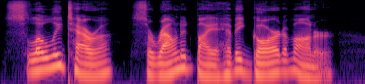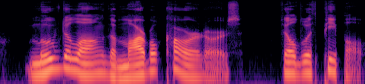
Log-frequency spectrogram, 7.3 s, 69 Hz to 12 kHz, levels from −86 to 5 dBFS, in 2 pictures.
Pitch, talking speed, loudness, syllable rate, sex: 135 Hz, 140 wpm, -20 LUFS, 4.9 syllables/s, male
